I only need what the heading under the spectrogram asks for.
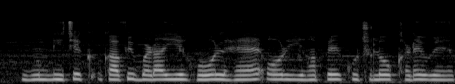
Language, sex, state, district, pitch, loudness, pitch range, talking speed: Hindi, female, Uttar Pradesh, Muzaffarnagar, 225 Hz, -29 LUFS, 215-230 Hz, 195 wpm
